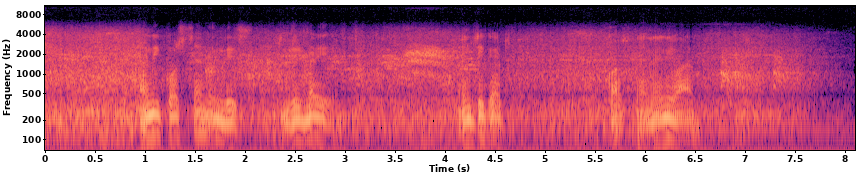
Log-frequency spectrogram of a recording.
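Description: An elderly man speaks calmly, heard through an old, hissy recording.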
